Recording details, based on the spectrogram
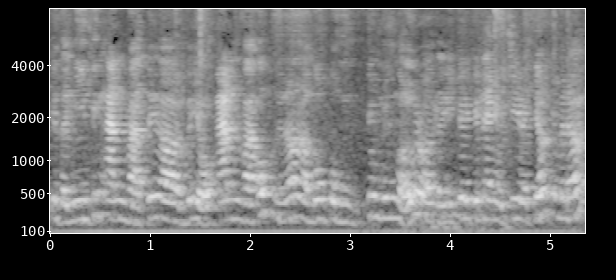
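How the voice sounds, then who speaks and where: A man's voice: sits high, steady tone, fast. A male English teacher, giving an exam-prep lesson and constantly quizzing his students. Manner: quizzing, keeps asking "got it?". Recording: roomy, distant mic, faint background noise.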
